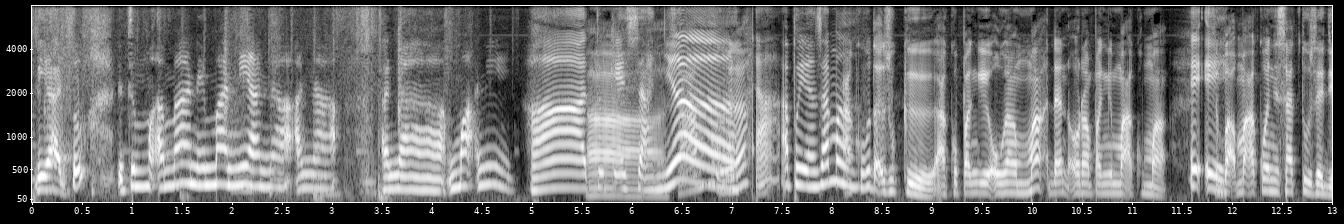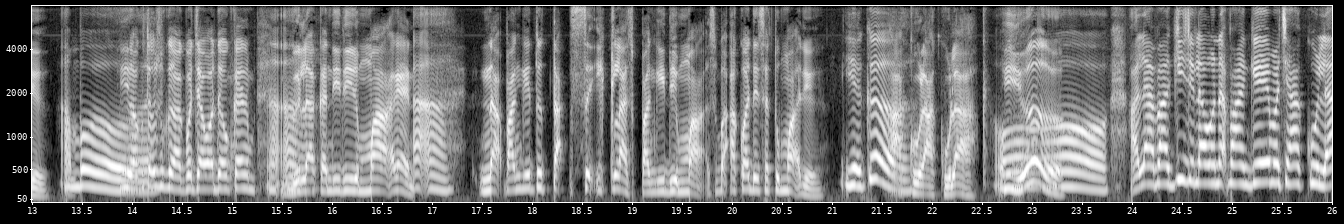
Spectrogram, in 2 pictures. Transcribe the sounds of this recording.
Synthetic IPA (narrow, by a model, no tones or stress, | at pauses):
piat̪utəmʔamamemãnːianaʔanaʔanaʔmaʔniat̪ukesahɲəalaa̰a̰pəjaŋs̬amaakut̪aʔsukəa̰kupaŋɡeoɾaŋmaʔdano̰ɾaŋpaŋɡema̰ʔakuma̰ʔ | eʔsəbap̚maʔakuhaɲasat̪us̬ad͡ʒə̰ʔa̰mbojəakut̪aʔsukəakupət͡ʃawadakanaɡəlakandididəmaʔkanaʔanaʔpaŋɡet̪̬ut̪aʔsəʔiklaspaŋɡedimã̰ʔsəbap̚akuadəsat̪umaʔd͡ʒə̰ijəkəakulaakulahijəoalabaɡid͡ʒəlawonaʔpaŋɡemat͡ʃaakula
